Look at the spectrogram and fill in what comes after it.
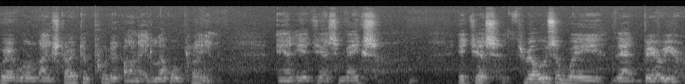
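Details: Adult man who stutters, a member of a National Stuttering Association support-group chapter; stuttering.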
